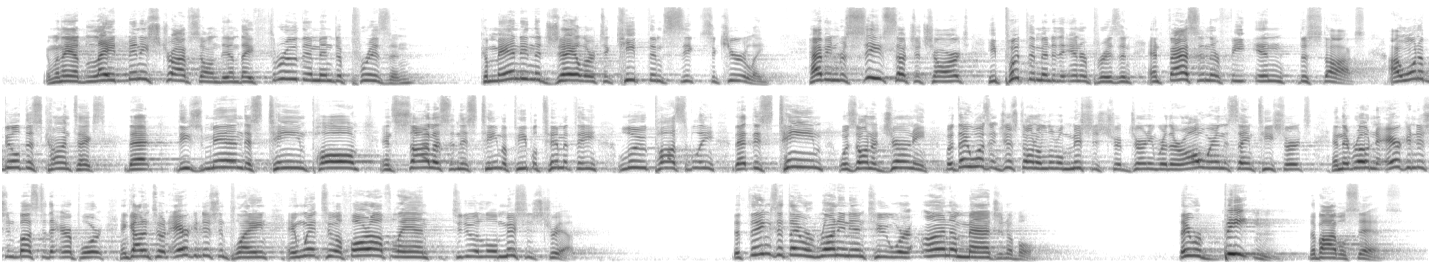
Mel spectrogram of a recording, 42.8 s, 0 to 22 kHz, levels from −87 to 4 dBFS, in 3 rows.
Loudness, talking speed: -29 LUFS, 180 wpm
